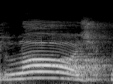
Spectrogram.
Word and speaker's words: lógico: Olha aí, gente, lógico. Então, vou dar um exemplo aqui para você. Lógico. Tem quantas sílabas? 3. Qual é a sílaba forte? Ló.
